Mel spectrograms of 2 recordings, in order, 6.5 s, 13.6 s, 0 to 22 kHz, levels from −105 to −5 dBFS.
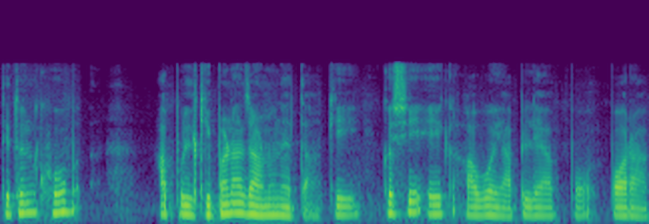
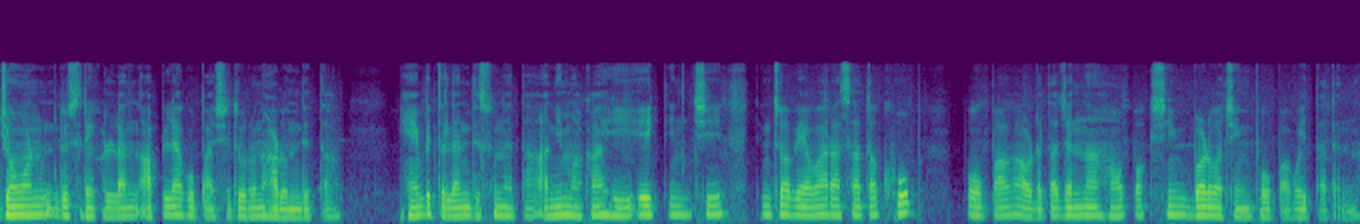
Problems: background sounds at intervals, background conversations at intervals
